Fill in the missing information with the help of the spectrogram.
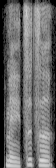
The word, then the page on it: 美滋滋: měi zī zī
